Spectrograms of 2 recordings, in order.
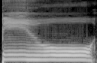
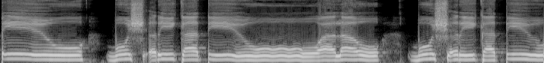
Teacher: ada bunyi sengau kat hidung ni, maknanya betul lah tu. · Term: dengung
